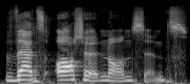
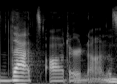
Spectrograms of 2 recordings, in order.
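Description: First: It is said in a British accent. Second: It is said in the speaker's ordinary accent.

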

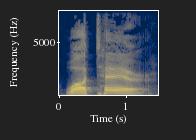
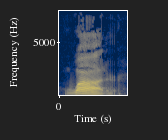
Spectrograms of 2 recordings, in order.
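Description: First: Both syllables are stretched out evenly. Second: A strong first syllable, then a weaker one. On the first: The speaker calls it wrong. "I'm not stretching out the whole word" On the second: The speaker calls it right. "I'm just breaking it up"

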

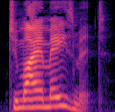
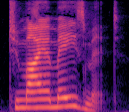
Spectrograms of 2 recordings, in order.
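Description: No difference in how they are said.

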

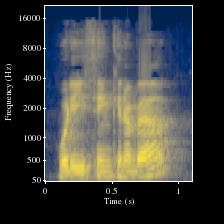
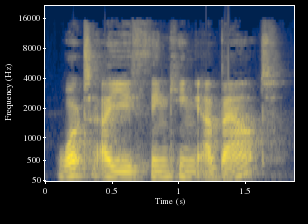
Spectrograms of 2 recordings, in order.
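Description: First: The words run together in a shortened form. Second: Each word is said fully and separately. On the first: "how it changes in pronunciation afterwards" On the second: "using the well-enunciated example first"

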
